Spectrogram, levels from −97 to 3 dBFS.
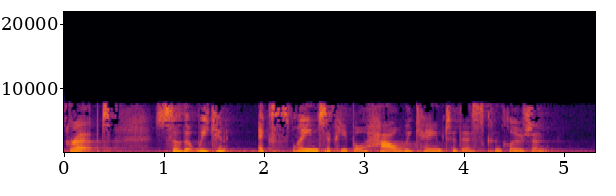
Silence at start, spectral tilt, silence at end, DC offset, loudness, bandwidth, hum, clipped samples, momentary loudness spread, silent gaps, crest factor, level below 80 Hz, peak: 0 s; -3.5 dB/octave; 0.1 s; under 0.1%; -31 LUFS; 8 kHz; none; under 0.1%; 10 LU; none; 20 dB; -66 dBFS; -12 dBFS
